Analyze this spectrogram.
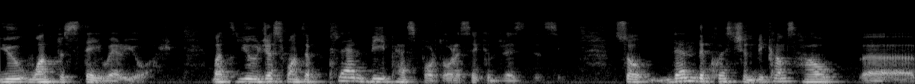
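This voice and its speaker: Somewhat breathy delivery at a moderate pace. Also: man. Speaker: remote guest. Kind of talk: interview answer. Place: home room. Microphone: headset.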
